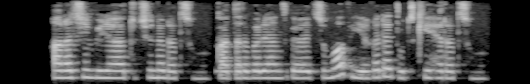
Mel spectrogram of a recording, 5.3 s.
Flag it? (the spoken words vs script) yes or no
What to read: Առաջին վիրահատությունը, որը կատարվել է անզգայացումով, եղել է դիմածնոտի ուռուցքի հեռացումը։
yes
